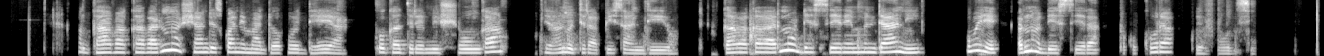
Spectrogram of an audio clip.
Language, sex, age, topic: Ndau, female, 25-35, health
